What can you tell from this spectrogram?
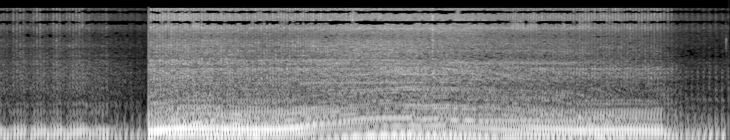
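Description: An off-road vehicle's engine idling, then revved hard for about six seconds from about two seconds in, with a rush of noise over the engine, before falling back to idle near the end.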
